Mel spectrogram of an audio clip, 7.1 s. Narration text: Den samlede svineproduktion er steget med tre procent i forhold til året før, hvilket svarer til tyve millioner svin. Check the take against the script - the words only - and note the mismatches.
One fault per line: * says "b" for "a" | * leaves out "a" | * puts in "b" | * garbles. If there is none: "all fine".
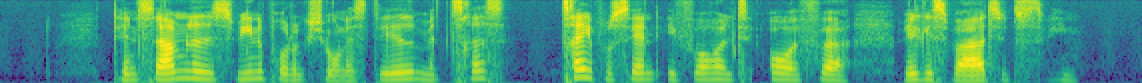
* leaves out "tyve millioner"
